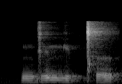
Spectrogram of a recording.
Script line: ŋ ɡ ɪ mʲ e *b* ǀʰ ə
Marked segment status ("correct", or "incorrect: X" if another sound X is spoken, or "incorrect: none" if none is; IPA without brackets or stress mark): correct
